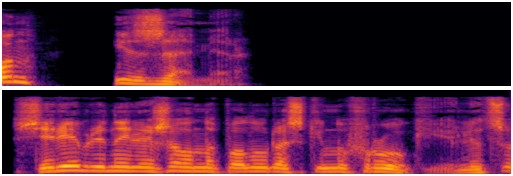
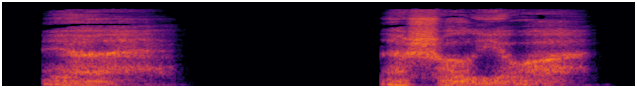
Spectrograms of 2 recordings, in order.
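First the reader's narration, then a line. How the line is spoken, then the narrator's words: Hoarse rasp. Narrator (Russian): прохрипел он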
